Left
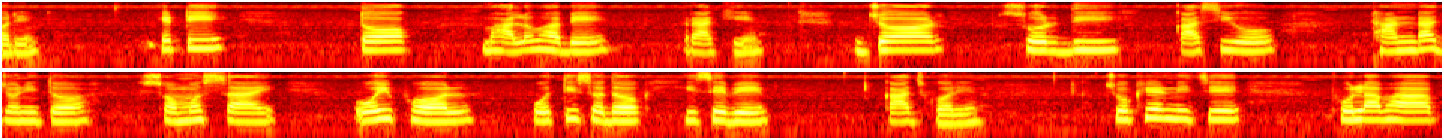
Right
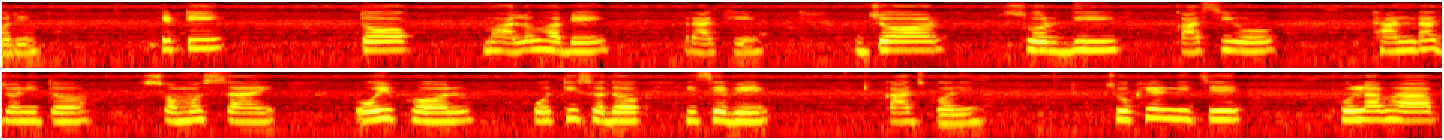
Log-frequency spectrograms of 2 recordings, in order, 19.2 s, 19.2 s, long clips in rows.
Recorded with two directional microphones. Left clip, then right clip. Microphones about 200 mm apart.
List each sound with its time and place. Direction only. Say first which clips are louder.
1.0 s speech: left 6 dB; 55° left (ahead or behind)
